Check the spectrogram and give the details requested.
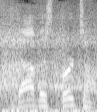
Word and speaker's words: Davis Bertans: Oh, well now, at this point in my life, it's Davis Bertans. Is that how you say his name? Yeah. Davis Bertans.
